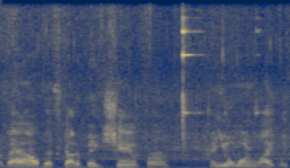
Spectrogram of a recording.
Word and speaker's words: chamfer: And that is chamfer, C-H-A-M-F-E-R, if you're interested in the spelling. Some people call it camphor, different things, but the correct pronunciation is chamfer.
